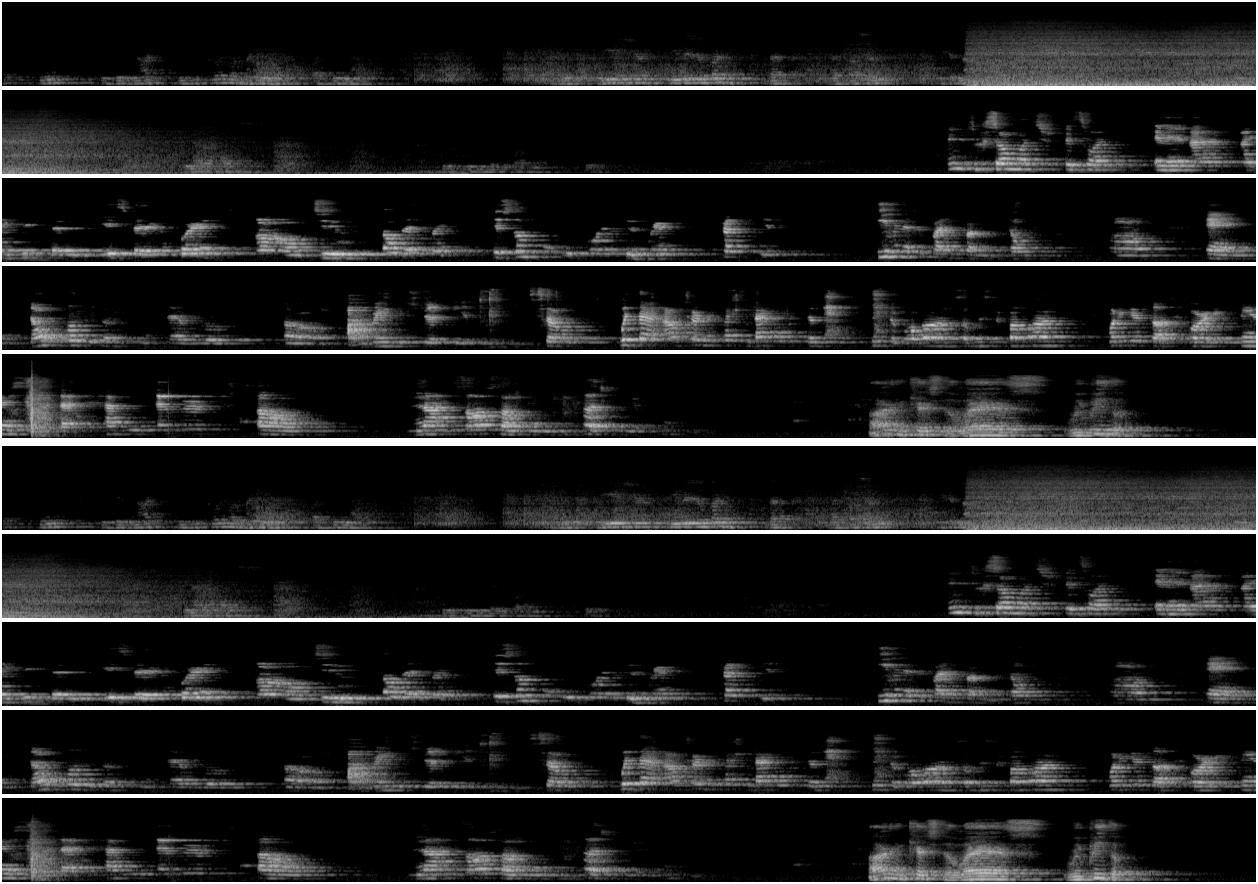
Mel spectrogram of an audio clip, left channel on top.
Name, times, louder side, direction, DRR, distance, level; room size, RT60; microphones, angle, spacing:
voice 1, 1.1-1.5 1.8-1.9 2.1-3.6 4.1-4.6 5.0-7.3 7.6-10.8 12.3-12.4 13.7-14.8 15.3-15.5 16.9-17.0 17.4-17.6, right 2 dB, 10° right, -4 dB, 0.5 m, -38 dB
sound 1, 9.6-15.2 15.7-15.8 17.1-17.2, equal, 20° left, 0.8 m, -35 dB
voice 2, 22.0-23.7 24.1-27.2 27.6-28.6 28.9-29.5 30.0-31.8 32.3-32.8 33.8-35.4 36.2-36.6 37.1-37.5 37.9-38.8 39.3-39.8 40.4-42.6 42.9-43.5 43.8-48.2 48.7-52.3 52.7-53.2 54.3-56.5, left 4 dB, 60° left, 4 dB, 0.4 m, -26 dB
voice 3, 58.8-61.3, right 4 dB, 85° right, 2 dB, 0.3 m, -24 dB
3.6 x 2.5 x 2.3 m, 0.90 s
head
